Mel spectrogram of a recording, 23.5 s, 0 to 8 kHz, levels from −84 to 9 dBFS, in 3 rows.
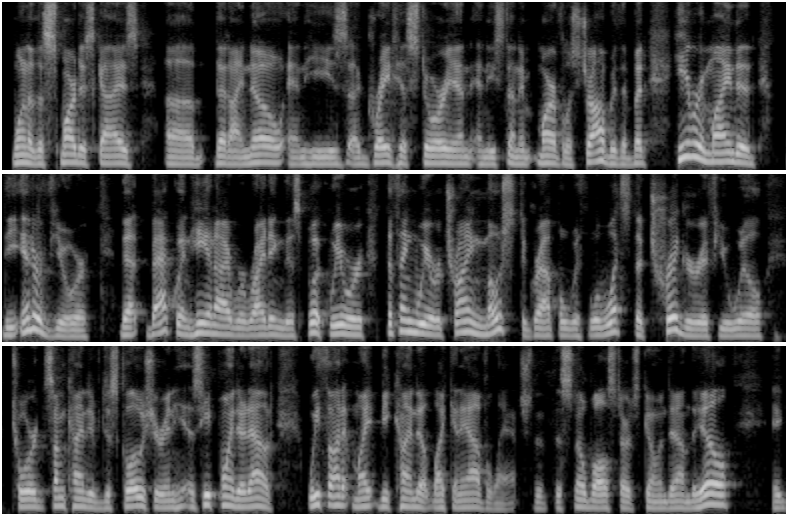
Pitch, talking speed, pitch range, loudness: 130 Hz, 210 wpm, 120-150 Hz, -20 LUFS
